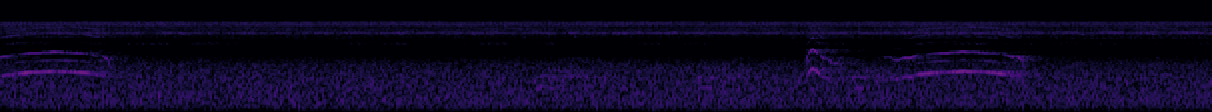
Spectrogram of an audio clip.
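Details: Grey-faced buzzard heard at dusk in autumn from the pass above Nishiamuro on Kakeroma Island, Setouchi town, Amami Oshima. A whistle tail fades at the start, then a sharp note and a full arched, slurred whistle follow, with insects buzzing steadily behind.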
